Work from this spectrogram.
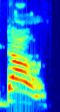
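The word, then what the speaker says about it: doubt: शक को इंग्लिश में कहा जाता है डाउट। यहाँ पे तो बीच में बी भी आ रहा है लेकिन बी जो है वो साइलेंट है इसको नहीं पढ़ेंगे तो इसलिए हम पढ़ेंगे इसको डाउट। डाउट सिर्फ इनको इसको और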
